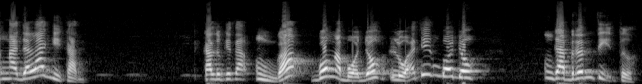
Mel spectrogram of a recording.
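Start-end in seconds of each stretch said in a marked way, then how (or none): 2.5-4.8 louder, mock-indignant comeback; defensive retort. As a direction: snap back like an offended kid. Child snapping back at insult.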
